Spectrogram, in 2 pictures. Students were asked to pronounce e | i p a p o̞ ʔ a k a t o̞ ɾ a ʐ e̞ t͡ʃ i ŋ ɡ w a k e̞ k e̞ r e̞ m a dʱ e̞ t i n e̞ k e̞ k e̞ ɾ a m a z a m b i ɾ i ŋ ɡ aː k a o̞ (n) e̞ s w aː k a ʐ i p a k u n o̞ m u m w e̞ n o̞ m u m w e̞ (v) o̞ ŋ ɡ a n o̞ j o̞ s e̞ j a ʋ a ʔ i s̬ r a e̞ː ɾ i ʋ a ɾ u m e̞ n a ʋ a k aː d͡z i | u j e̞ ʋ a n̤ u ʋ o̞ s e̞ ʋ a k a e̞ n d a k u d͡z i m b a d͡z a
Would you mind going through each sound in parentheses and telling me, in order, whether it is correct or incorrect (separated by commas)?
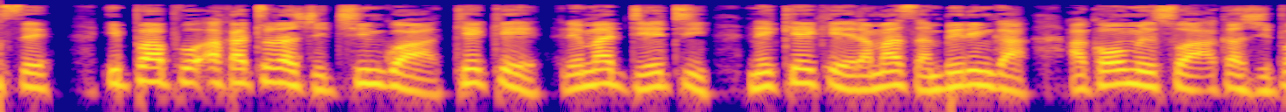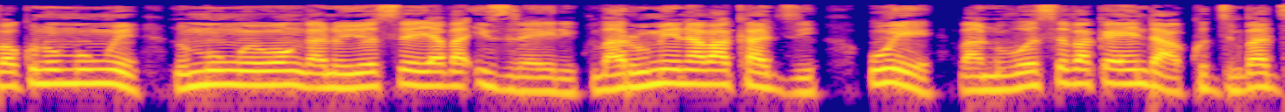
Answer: incorrect, incorrect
